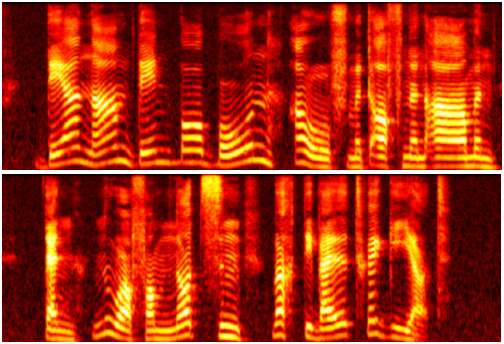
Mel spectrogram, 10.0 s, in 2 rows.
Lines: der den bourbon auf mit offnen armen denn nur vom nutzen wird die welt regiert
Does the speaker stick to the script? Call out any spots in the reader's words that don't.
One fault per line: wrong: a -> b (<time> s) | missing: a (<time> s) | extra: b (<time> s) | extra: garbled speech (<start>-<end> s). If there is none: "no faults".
extra: nahm (0.8 s)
